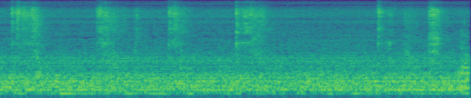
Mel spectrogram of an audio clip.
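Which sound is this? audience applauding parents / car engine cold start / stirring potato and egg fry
stirring potato and egg fry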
